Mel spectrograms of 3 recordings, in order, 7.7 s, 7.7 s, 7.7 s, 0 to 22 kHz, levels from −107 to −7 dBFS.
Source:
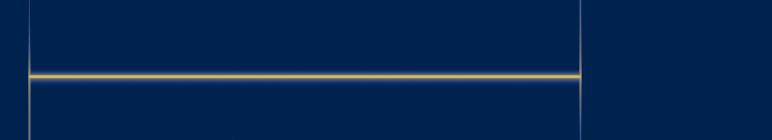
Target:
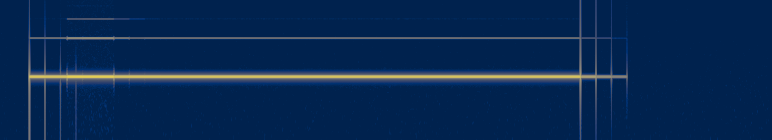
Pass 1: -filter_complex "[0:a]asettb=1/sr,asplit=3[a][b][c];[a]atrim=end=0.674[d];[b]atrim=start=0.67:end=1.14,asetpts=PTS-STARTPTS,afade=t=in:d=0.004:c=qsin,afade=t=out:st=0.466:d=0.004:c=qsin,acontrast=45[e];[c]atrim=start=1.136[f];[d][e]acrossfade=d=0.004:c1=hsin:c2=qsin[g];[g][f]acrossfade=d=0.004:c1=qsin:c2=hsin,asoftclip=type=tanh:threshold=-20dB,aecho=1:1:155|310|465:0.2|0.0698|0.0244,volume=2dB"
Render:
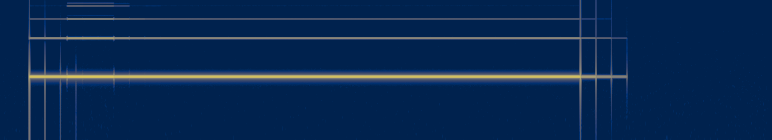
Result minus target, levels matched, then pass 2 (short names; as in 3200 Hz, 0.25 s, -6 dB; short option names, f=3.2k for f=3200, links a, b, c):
soft clip: distortion +12 dB
-filter_complex "[0:a]asettb=1/sr,asplit=3[a][b][c];[a]atrim=end=0.674[d];[b]atrim=start=0.67:end=1.14,asetpts=PTS-STARTPTS,afade=t=in:d=0.004:c=qsin,afade=t=out:st=0.466:d=0.004:c=qsin,acontrast=45[e];[c]atrim=start=1.136[f];[d][e]acrossfade=d=0.004:c1=hsin:c2=qsin[g];[g][f]acrossfade=d=0.004:c1=qsin:c2=hsin,asoftclip=type=tanh:threshold=-12dB,aecho=1:1:155|310|465:0.2|0.0698|0.0244,volume=2dB"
